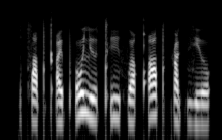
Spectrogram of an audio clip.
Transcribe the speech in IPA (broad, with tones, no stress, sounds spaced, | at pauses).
t͡s ɒ˩ tˤ kʼ e˩ pʼ o˧˥˧ lʲ u˩ tʼ i˧˩ f u˩ qʼ o˧˥˧ tˤ k i˩ k zʲ o˩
